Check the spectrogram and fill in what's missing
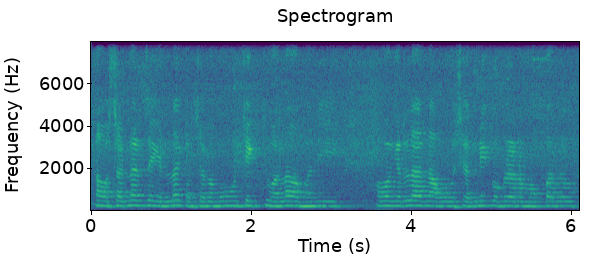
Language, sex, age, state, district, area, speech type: Kannada, female, 60+, Karnataka, Koppal, rural, spontaneous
